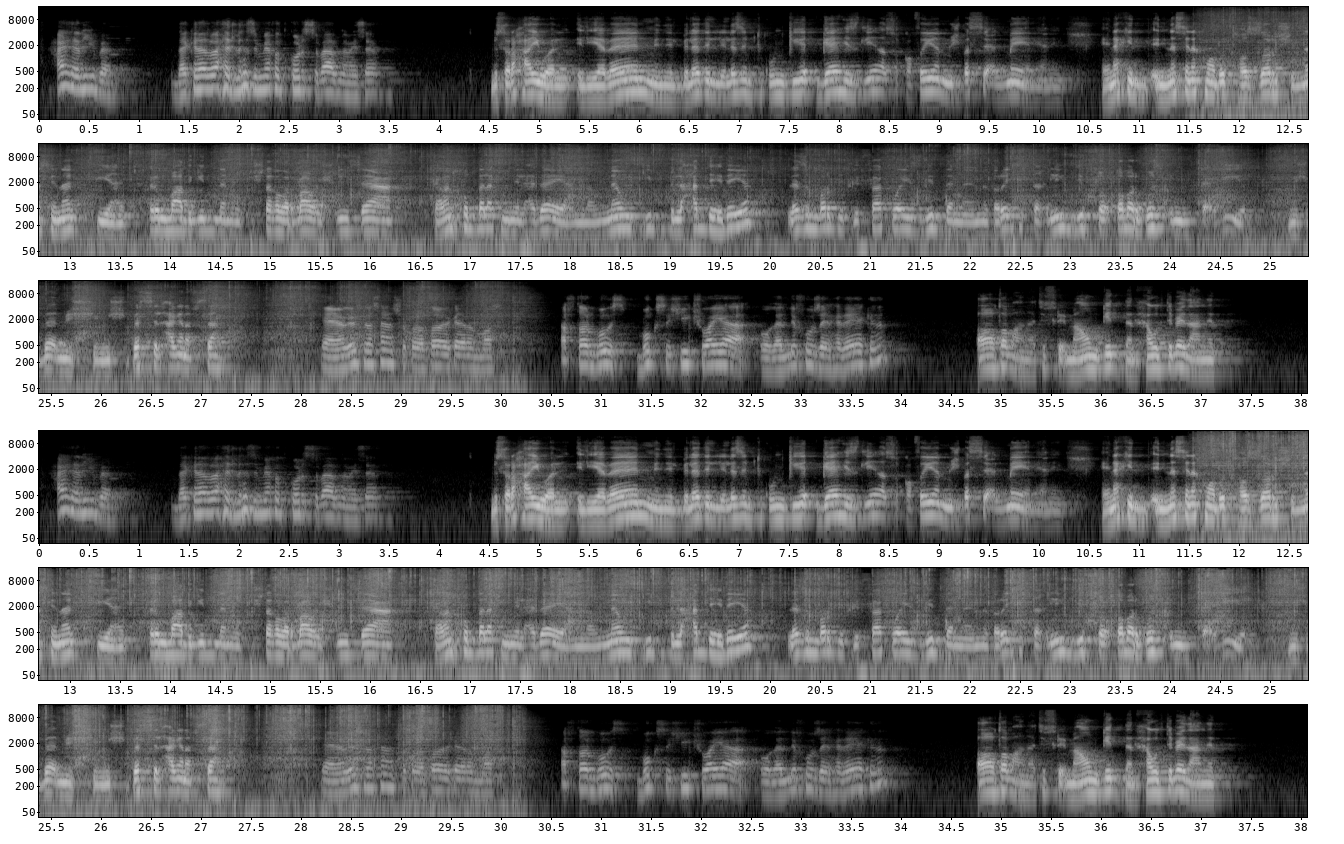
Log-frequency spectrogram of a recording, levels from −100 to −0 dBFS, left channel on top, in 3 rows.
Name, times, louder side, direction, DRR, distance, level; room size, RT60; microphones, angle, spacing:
voice 1, 0.2-0.8 1.3-3.4 28.2-30.0 30.6-33.9, left 4 dB, 70° left, 0.8 m, -40 dB
voice 2, 4.5-16.2 16.6-19.8 20.2-24.8 25.2-27.2 34.8-37.1, right 1 dB, 10° right, 0.8 m, -34 dB
sound 1, 11.5-30.2, right 9 dB, 85° right, 2.2 m, -42 dB
29.0 x 18.0 x 6.0 m
head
